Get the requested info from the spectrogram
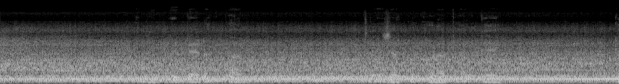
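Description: Belt-driven canola (mustard) thresher running steadily: a continuous mechanical drone with a constant hum.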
